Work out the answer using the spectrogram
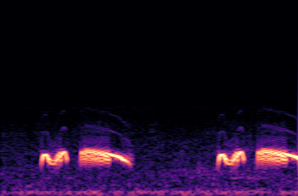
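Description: Spotted dove coos: a short wavering note, then a long, smooth, slightly falling coo, repeated about every two seconds. The background is quiet.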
